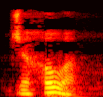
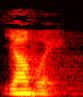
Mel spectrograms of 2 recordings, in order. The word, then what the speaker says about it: Yahweh: Jehovah. Or Yahweh. But most likely, the proper way to pronounce is Yahweh. So Yahweh, that will be most proper name.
